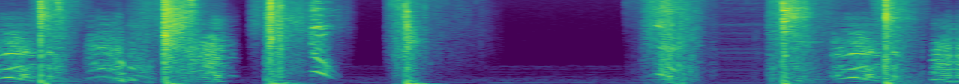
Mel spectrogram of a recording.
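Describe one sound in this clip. Heavy blows clang against metal.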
